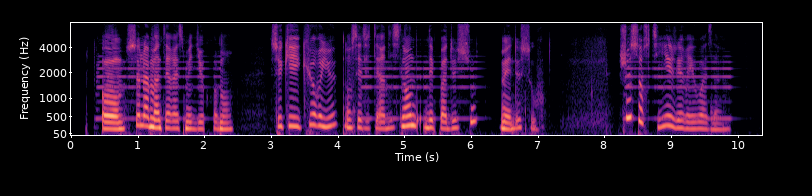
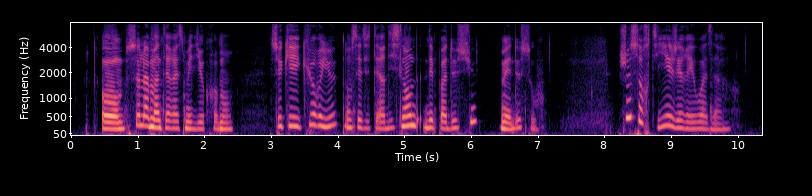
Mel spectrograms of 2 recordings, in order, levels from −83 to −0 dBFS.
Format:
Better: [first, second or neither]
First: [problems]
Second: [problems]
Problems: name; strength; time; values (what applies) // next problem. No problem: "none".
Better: second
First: noise reduction (neural mask model RNNoise)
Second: none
